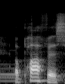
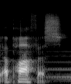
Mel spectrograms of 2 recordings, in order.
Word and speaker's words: Apophis: The mythological creature takes the accent on the first syllable, the asteroid on the second.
